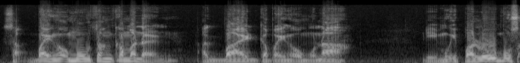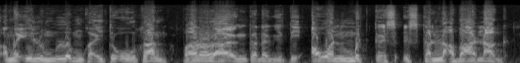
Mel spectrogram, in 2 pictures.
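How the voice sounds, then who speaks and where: A man's voice: mid-range voice, normal speed, lightly acted. Man acting worried, lecturing Ilocano father. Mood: admonishing. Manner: questioning, lecturing. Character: concerned, admonishing father of a grown daughter. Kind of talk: Ilocano radio-style comedy drama.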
